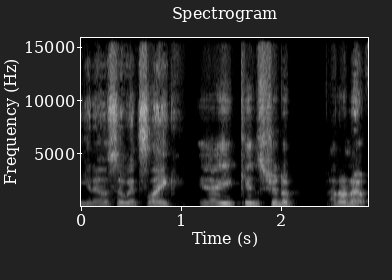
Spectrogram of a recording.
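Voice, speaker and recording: A man speaks with an American accent. His somewhat breathy voice makes very wide pitch swings. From Miami, Florida. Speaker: podcast co-host. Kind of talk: casual chat.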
